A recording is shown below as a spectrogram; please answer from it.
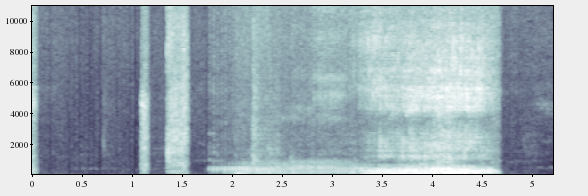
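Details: Sleeping pug snoring among several sleepers: short snuffling breaths, then a long rattling snore that grows louder and rougher, with more than one sleeper snoring together; snoring.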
